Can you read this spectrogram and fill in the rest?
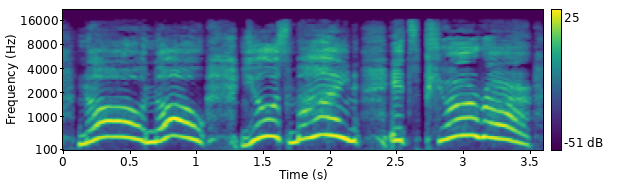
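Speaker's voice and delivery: very high, loud shrieking offer; pushy woman. Acted. Woman shoving past the man to the beggar, shrill eager cry. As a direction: push in and outshout him.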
